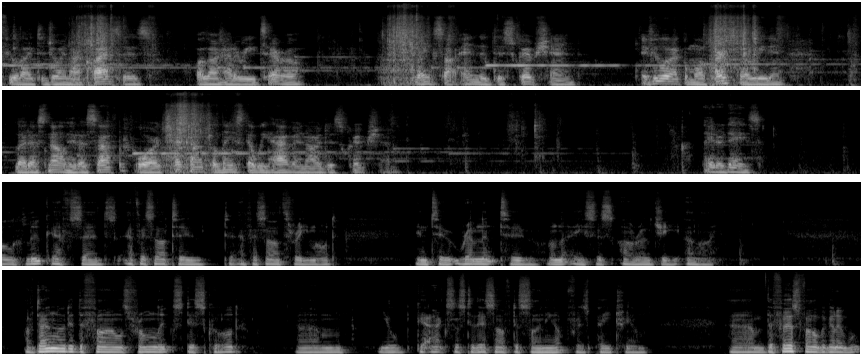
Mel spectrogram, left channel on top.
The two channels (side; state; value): both; different; correlation 0.01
